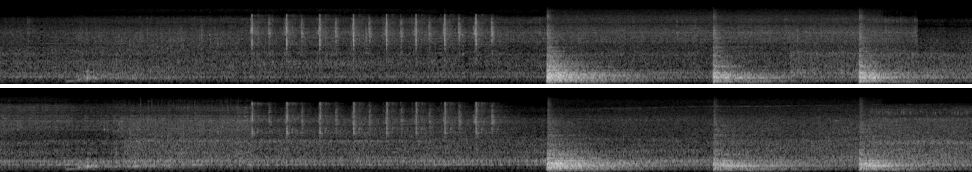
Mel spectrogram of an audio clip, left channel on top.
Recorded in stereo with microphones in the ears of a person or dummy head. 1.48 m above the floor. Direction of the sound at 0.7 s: 5° left (ahead or behind).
